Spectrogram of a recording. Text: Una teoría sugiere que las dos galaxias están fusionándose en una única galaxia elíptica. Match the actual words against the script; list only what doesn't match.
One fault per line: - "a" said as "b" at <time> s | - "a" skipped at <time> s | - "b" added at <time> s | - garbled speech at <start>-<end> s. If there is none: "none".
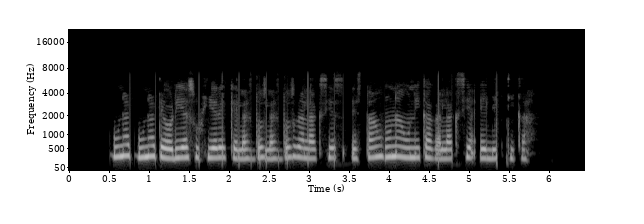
- "una" added at 0.9 s
- "las dos" added at 2.4 s
- "fusionándose en" skipped at 4.0 s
